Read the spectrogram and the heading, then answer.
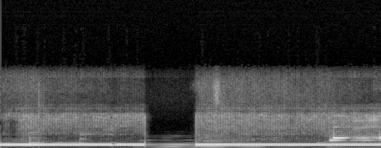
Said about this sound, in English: Well, it's been a while since the phone rang, but I thought it's been a while. I thought I heard their phone ringing.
